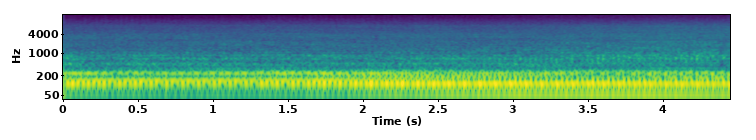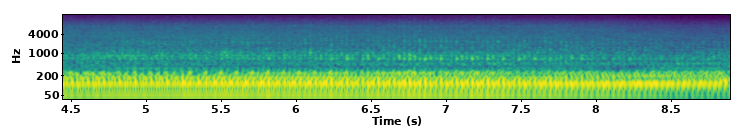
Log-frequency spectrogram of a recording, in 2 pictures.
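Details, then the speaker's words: 2001 Porsche 911 Carrera 4, freshly rebuilt M96 engine converted from 3.4 to 3.8 L, first start before its first drive, good oil pressure: deep, even idle with a smooth low throb and no ticking or knocking, heard walking around the car. "she sounds really really really good no ticking nothing I'll walk around so you guys can hear it"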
